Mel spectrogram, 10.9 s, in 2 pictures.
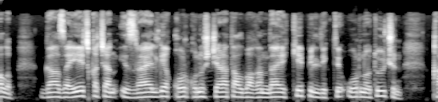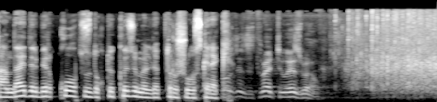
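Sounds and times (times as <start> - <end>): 
speech: 0.0 - 10.1
US lawmakers clapping for a speech by Netanyahu: 9.5 - 10.9.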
